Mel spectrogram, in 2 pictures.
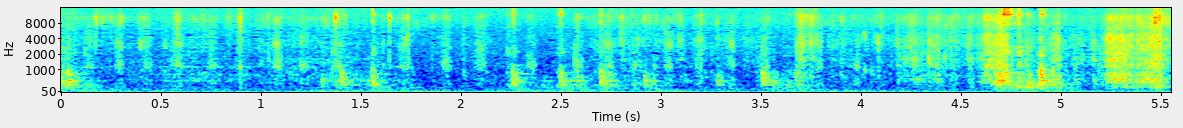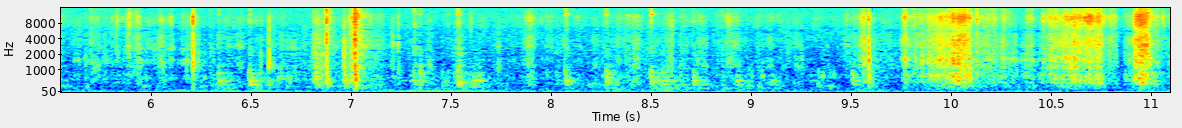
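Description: Dry hay rustles as a guinea pig pulls at it.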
